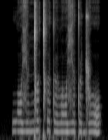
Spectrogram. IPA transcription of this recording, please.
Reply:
w ɔ ʑ y ŋ͡ǀ ə ǀʰ ɘ t ø l ɔ ʑ e t ɘ ɖ͡ʐ o

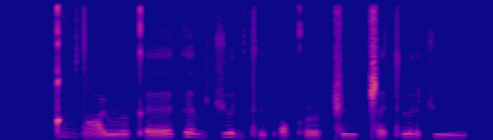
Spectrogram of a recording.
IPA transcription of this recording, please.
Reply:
ǃ ɛ̤ dˤ yː ɹ ə˞ kʼ ɛː k ɛ ð ə̤ t͡ʃ ʏ ɾ ɛ̤ tʼ ɪ pʼ ɔ kʼ ə˞ ǁ yː ǁ ɛ tʼ ʏ ɾ ə t͡ʃ yː

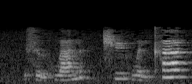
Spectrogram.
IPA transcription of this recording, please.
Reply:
s ɹ̩˨˩ x w a˧˥ n | t͡ɕʰ y˥ x w ə̰˨˩ n kʰ ä˥

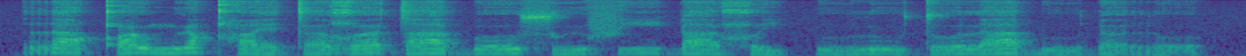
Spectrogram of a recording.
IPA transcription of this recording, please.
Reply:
r a˦˨ qʼ o˧˥˧ m ɯ˧˥˧ qʰ ɛ˧˩˧ t ʌ˩˥ ʁʷ ʌ˧˥˧ t a˧˥˧ ɓ o˧˥ sʷ ɯ˩˥ f i˧˥˧ ɠ a˦˨ χʷ i˧˩˧ k͡p u˧˩˧ l u˦˨ t o˧˥ l a˧˥˧ ɓ u˧˩˧ ɗ ʌ˧˩˧ r o˧˩˧

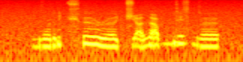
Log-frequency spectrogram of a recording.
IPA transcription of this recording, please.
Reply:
ɡ o˧ r t͡ɕʰ ø˥ ɹ œ˧ t͡ɕ ɑ̰˧ ð ɑ̰˥ b ɡ e˥ z ɡ œ˧

